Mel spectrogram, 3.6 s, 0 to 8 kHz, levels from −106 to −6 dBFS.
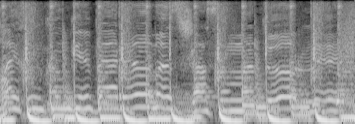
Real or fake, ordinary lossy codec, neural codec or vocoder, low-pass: real; none; none; none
